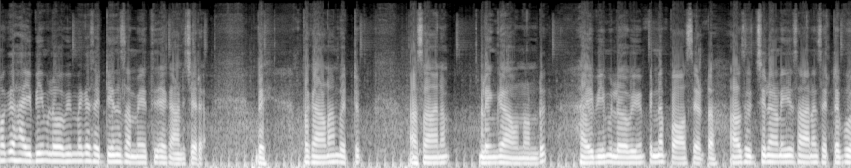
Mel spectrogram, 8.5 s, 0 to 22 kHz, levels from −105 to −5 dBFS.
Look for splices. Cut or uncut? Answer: uncut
